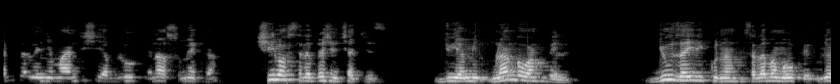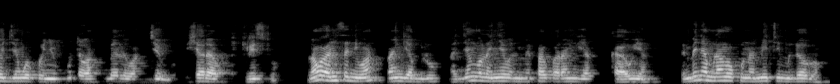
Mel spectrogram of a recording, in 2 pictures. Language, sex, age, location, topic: Swahili, male, 25-35, Mombasa, government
